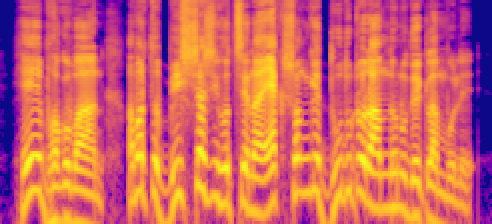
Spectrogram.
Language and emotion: Bengali, surprised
